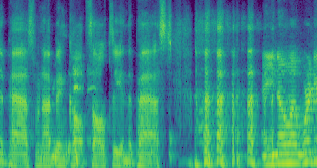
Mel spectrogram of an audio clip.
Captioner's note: laughs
